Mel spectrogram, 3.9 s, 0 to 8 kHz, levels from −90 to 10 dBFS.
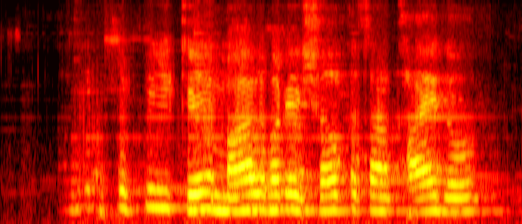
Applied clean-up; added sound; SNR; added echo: neural separator model SepFormer DNS4.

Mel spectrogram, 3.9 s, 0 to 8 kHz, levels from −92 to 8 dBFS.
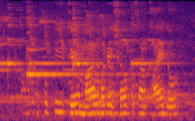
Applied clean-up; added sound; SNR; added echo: none; Wind chime; 3 dB; reverberation time 1.3 s.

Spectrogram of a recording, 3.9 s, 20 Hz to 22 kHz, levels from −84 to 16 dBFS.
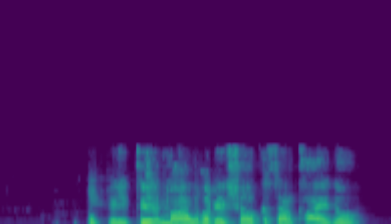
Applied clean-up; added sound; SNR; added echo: neural mask model DeepFilterNet 3.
